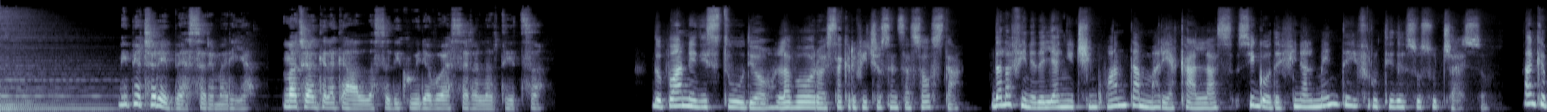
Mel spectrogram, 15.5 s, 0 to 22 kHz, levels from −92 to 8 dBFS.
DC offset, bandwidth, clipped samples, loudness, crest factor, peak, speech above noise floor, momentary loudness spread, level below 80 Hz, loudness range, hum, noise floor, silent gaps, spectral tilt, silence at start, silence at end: under 0.1%; 16.5 kHz; under 0.1%; -20 LUFS; 20 dB; -2 dBFS; over 70 dB; 14 LU; -76 dBFS; 3 LU; none; under -90 dBFS; 5.55-6.34 s, 9.84-9.88 s, 15.14-15.22 s; -4.5 dB/octave; 0 s; 0 s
